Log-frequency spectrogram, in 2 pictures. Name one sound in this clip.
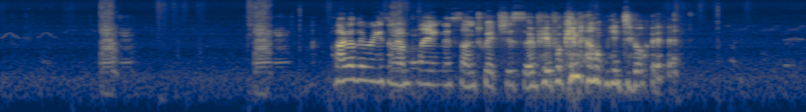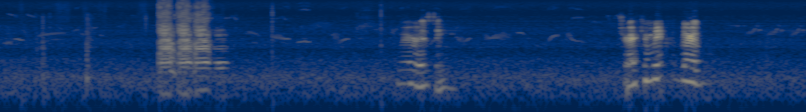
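A goose honks loudly in short bursts.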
